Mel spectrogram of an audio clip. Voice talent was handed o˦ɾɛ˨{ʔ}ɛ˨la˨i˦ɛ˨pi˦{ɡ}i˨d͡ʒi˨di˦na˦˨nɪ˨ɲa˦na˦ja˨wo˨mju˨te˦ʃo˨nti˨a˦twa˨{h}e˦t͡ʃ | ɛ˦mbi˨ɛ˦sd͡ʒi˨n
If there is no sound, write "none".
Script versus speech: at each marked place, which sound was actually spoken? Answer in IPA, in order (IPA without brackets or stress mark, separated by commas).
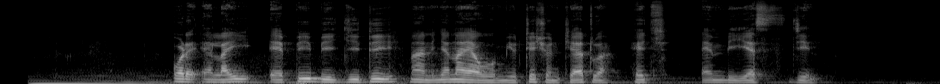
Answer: ʔ, b, h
